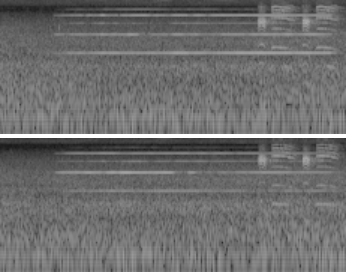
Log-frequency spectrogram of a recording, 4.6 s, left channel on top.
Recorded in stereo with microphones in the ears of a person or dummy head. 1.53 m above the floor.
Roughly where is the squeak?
Left.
